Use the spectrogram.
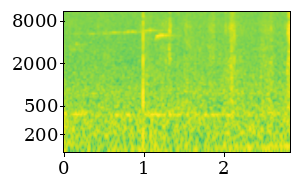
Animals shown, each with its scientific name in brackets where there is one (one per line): Black-throated Green Warbler (Setophaga virens)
